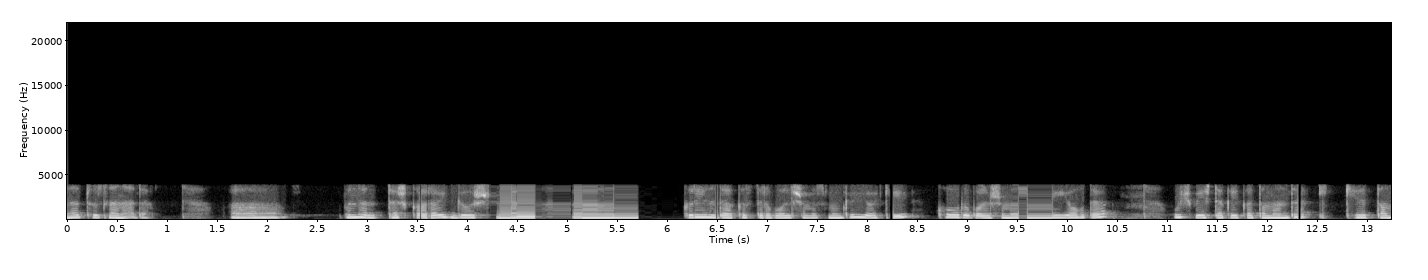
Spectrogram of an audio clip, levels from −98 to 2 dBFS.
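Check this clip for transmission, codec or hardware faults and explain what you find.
Two faults are present in this speech clip: packet loss filled with silence, and a robotic sound from repeated short buffers. The narrowband G.711 telephone character, with nothing above 4 kHz, belongs to the transmission format rather than to either fault.

Packet loss filled with silence occurs four times: 3.52–3.54 s, 6.48–6.50 s, 8.22–8.26 s and 12.30–12.34 s. The first two gaps last 20 ms, which fits one lost 20 ms packet each. The last two last 40 ms, which points to two consecutive packets. The receiver inserted digital silence in place of the missing audio, so each gap begins and ends abruptly.

A robotic sound from repeated short buffers appears from 4.19 to 6.09 s and again from 9.46 to 9.85 s. Through both stretches the speech becomes a rigid, metallic buzz at 100 Hz. The phrasing is still roughly recognisable. 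The likely cause is audio arriving too slowly, so the playback side repeated a 10 ms buffer over and over. Almost none of the real signal came through in those stretches.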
